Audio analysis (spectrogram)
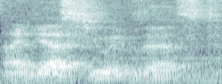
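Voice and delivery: bored brush-off. Retold or imitated. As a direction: dismiss her like she barely exists. Uninterested crush voiced.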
